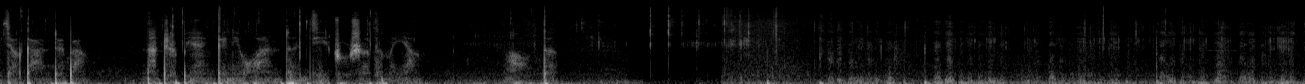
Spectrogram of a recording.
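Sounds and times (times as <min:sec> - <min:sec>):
rustling and crinkling handling noise: 0:04.0 - 0:13.0.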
